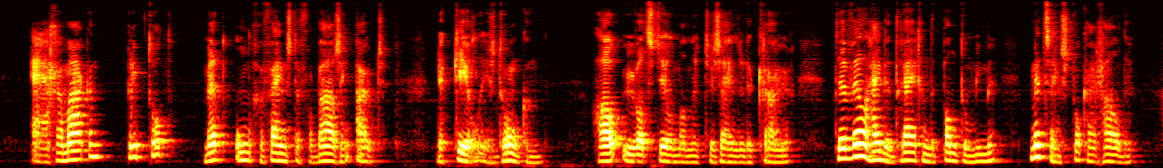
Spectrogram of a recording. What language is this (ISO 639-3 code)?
nld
